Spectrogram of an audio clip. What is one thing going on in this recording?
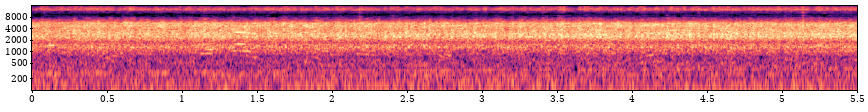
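A bus engine roars steadily from inside the bus.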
